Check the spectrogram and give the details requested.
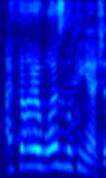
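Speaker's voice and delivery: soft, dazed imitation; lightly voiced ailing man; weak sick friend. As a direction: answer faintly, out of your mind with sickness.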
